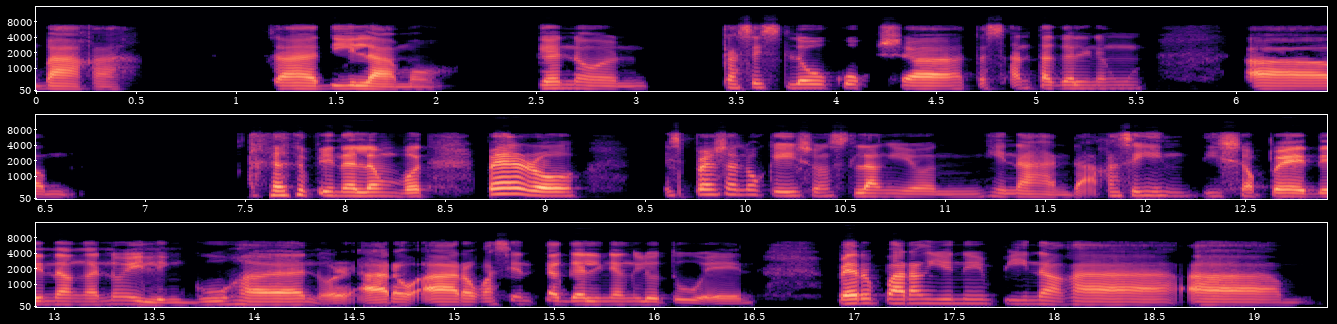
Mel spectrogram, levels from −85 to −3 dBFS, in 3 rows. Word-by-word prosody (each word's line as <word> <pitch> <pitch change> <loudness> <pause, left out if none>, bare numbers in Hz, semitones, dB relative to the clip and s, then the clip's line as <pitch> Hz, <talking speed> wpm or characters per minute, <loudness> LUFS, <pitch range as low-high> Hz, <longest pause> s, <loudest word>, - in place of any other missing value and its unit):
baka - - -1 0.7
sa 130 -1 +3
dila 125 -5 +3
mo, 105 -1 -12 0.4
ganon, 125 -5 -3 0.4
kasi 170 +1 -1
slow 160 0 -2
cook 160 -1 -6
siya, 125 -1 +2
tas - - -5
ang - - -4
tagal 140 0 -2
niyang, 140 +1 -13 0.5
um, 120 -1 +1 1.3
pinalambot, 160 -3 +3 0.2
pero 225 -10 +7 0.4
special 220 -1 0
occasions 165 -4 -2
lang 140 -1 +1
yun 120 -2 -9
hinahanda 120 -6 -4
kasi 170 +1 -1
hindi 150 -2 -17
siya - - 0
pwede 140 -1 +5
ng 135 -1 0
ano, 155 +3 -5
eh, 140 - +2
lingguhan 130 +3 -1
or - - -4
araw-araw 130 0 +2
kasi 135 - -5
ang - - -28
tagal 140 -1 +2
niyang 135 0 -4
lutuin, 110 -6 -6 0.4
pero 180 +2 +7
parang 180 0 +3
yun 180 0 -6
yung 175 -1 -9
pinaka, 150 -4 -3 0.5
um, 120 -3 0
140 Hz, 130 wpm, -22 LUFS, 125-160 Hz, 1.3 s, pero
